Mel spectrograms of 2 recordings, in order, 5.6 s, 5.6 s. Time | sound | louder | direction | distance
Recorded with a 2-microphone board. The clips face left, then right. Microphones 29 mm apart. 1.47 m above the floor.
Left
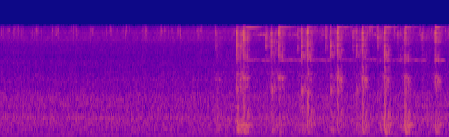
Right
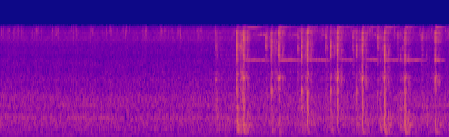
2.7 | a bell | right 4 dB | 30° right (ahead or behind) | 2.5 m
